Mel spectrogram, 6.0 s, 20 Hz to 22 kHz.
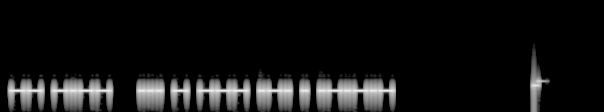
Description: Morse code, heard as a keyed tone, about 28 wpm, 700 Hz. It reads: MY STORE.
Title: Sentences from Top 1000 Words - Review Part 5 - 28wpm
